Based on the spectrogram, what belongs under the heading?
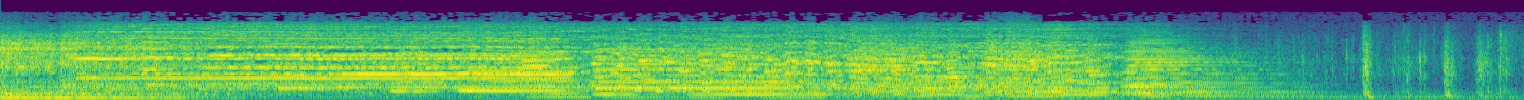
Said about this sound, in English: Now there's the engine, Jace. Sure is a straining up that hill.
